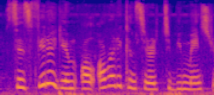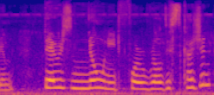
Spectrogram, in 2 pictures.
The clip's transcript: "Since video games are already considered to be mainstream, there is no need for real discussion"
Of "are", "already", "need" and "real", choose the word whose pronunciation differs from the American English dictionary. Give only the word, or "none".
are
